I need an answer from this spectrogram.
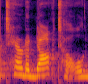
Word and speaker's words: pterodactyl: sure yes I'm positive why can't you hear a pterodactyl going to the bathroom because the p is silent what do you call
